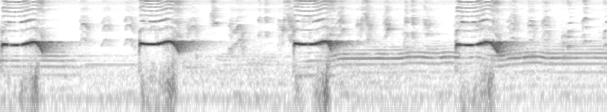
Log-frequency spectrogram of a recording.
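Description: A male Asian koel gives loud, clear, slightly rising notes about every two seconds, over a steady low droning hum.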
